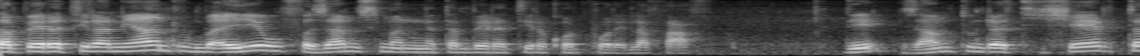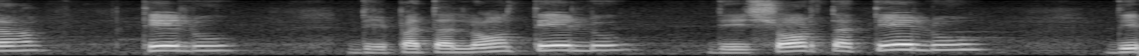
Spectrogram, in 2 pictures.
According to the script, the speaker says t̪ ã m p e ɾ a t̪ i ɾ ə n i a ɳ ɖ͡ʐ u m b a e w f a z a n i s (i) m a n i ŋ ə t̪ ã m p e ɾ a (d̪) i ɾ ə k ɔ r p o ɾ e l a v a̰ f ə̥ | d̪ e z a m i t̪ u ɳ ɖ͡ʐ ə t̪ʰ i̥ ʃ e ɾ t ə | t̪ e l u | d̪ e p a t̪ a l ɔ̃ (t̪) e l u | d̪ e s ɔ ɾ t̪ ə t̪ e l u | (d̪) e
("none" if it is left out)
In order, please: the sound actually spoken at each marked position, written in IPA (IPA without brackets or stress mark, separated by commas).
i, t̪, t̪, d̪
